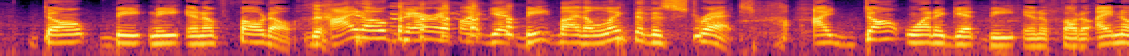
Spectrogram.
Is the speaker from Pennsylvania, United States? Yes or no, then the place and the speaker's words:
no; Grand Island, Nebraska, United States; Now, I'm from Grand Island, so, you know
